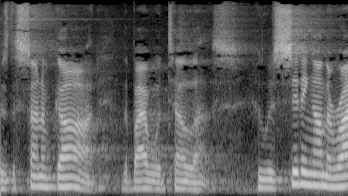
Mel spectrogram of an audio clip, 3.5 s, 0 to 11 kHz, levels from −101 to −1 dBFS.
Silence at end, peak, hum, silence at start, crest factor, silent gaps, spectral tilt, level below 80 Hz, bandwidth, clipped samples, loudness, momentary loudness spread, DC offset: 0 s; -6 dBFS; none; 0 s; 20 dB; none; -3.5 dB/octave; -70 dBFS; 11 kHz; under 0.1%; -25 LUFS; 14 LU; under 0.1%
